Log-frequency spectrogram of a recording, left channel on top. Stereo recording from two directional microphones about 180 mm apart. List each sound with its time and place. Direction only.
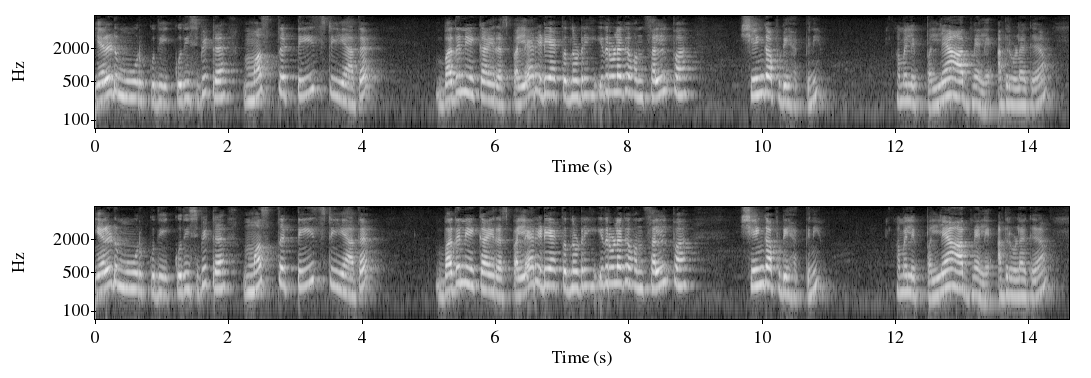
0.0 s a woman's voice: 10° right (ahead or behind)
5.2 s a woman's voice: 15° right (ahead or behind)
11.9 s a woman's voice: 20° right (ahead or behind)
